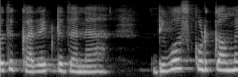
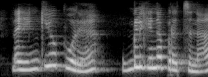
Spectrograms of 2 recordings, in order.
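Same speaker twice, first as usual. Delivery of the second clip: raised defiant retort; 5 semitones higher, 5 dB louder than usual. Acted. Wife snaps back at husband.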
